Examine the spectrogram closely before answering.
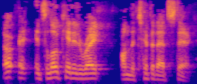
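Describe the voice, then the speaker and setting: An actor playing a reserved, laconic middle-aged man in a television drama table read, halting and understated. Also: mid-range voice, darkish tone, husky, natural voice. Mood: matter-of-fact.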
